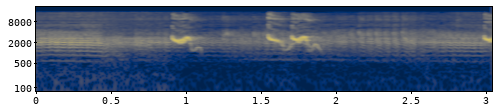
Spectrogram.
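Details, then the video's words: Red-capped manakin giving short, sharp, high chirps, four in three seconds, two close together, after a steady buzzy hum at the start. "BURUNG MANAKIN KEPALA MERAH"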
